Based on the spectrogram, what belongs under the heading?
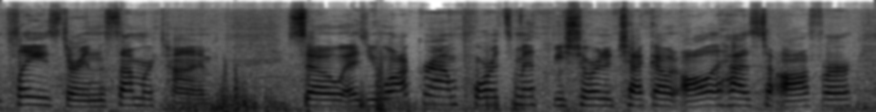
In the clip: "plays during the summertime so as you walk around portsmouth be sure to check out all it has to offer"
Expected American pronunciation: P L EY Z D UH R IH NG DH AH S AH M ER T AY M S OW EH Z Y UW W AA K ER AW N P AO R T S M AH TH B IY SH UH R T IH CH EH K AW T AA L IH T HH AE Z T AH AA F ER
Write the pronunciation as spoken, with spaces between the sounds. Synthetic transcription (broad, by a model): P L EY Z D UH R IH NG DH AH S AH M ER T AY M S OW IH Z Y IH W AA K ER AW N P AO R T S M AH TH B IY SH UH R T IH CH EH K AW T AA L IH T HH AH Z T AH AA F ER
